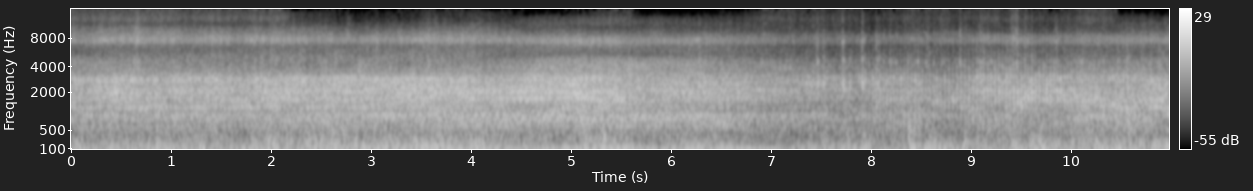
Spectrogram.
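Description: Off-road jeep driving along a rough dirt track: the engine runs steadily under load, mixed with continuous wind and road noise at the open side of the vehicle.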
